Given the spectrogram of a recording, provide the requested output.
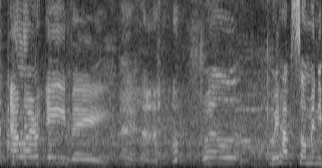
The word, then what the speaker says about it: LOEV: My last words to the whole world is, by the way, it's LOEV. Well, we have so many people spelling our name wrong, but we like it.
